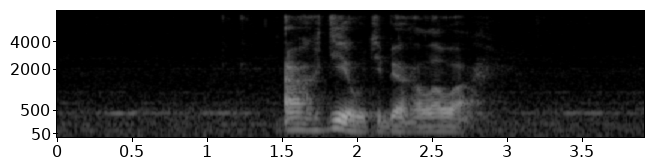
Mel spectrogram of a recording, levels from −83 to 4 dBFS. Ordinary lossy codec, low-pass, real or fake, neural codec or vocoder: none; 7.2 kHz; real; none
